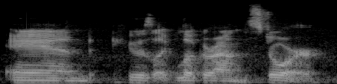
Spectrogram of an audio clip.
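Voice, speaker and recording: A man's voice: on the low side, little pitch movement, normal speed, bright, forceful tone, slight background noise. A man in his twenties, a returning podcast guest, telling stories in a dry, matter-of-fact way. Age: 20s. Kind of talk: casual chat.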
